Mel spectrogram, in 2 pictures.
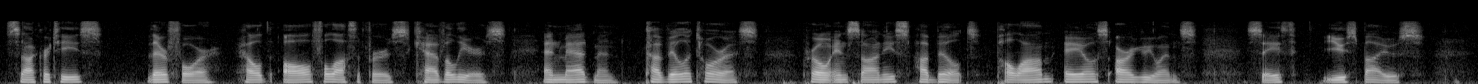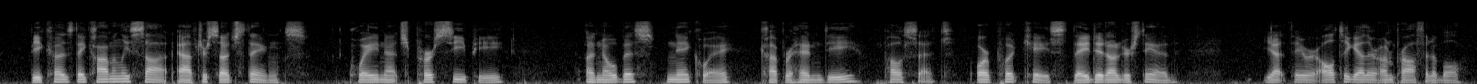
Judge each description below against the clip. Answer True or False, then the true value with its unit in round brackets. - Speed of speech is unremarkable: False (95 wpm)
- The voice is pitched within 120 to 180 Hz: False (110 Hz)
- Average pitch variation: False (1.9 semitones)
